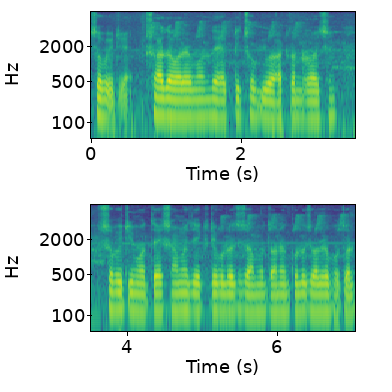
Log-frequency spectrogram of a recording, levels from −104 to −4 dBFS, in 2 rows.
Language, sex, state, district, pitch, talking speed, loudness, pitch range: Bengali, male, Tripura, West Tripura, 120 Hz, 170 wpm, -19 LUFS, 115-125 Hz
